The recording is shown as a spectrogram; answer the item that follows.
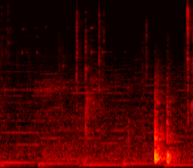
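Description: Quiet background music with a low, steady bass, and a short knock of a drinking glass set down on a table near the end.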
